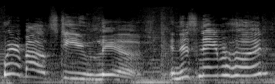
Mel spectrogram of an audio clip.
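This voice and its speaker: A woman's voice: very high-pitched, sing-song, music in the background, full character voice. A woman playing a shrewd, kindly country housewife in a live radio play, motherly and prying. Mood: welcoming. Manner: folksy Southern rural dialect, drawn-out. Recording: stage recording with faint background noise.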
